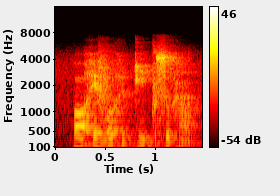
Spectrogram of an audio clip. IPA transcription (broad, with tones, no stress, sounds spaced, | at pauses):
ɔ˦ h e˦ v o˦˨ h ɨ˦ k i˦˨ ɡ u˦ s u˧ h ã˨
